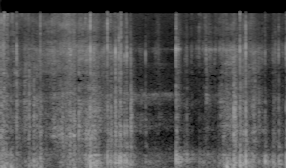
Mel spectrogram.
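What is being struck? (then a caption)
Leaded stained glass panel. Fingernails tap on a leaded stained glass window panel of textured clear, green and pink glass while fingers and a palm rub over its surface. The result is a soft, crinkly scraping and patter of light clicks. It quiets briefly around the middle, then a sharper tap brings the rubbing back.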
